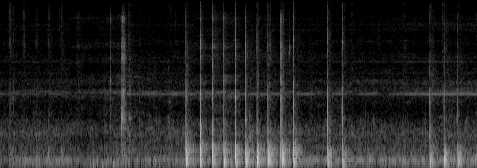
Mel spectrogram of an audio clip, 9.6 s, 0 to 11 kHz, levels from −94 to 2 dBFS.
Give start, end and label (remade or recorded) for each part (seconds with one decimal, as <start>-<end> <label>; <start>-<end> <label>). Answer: 0.0-1.4 recorded; 1.4-2.5 remade; 2.5-3.9 recorded; 3.9-4.8 remade; 4.8-9.6 recorded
